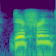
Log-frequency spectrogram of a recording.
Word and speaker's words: different: uh interested and different different is the same way we don't pronounce that ER it's different uh you know difference differ okay okay so those uh with those words difference different and difference we don't pronounce differ we don't pronounce the vow or the the uh um oh I just lost my mind here the syllable we don't pronounce the syllable okay all right very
